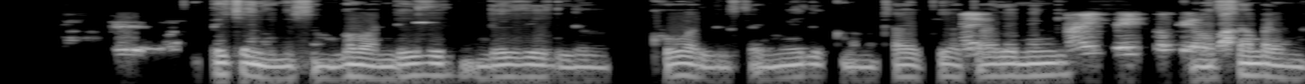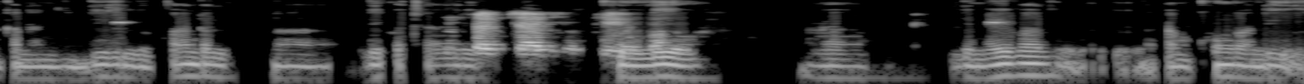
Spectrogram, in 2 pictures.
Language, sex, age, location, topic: Swahili, male, 25-35, Kisumu, agriculture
